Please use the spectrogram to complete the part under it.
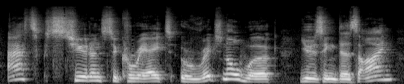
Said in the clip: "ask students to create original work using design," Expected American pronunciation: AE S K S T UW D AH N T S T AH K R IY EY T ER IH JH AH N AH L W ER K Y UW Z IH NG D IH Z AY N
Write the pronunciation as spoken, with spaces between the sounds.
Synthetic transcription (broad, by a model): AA S K S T UW D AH N T S T AH K R IY EY T ER IH JH AH N AH L W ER K Y UW Z IH NG D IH Z AY N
